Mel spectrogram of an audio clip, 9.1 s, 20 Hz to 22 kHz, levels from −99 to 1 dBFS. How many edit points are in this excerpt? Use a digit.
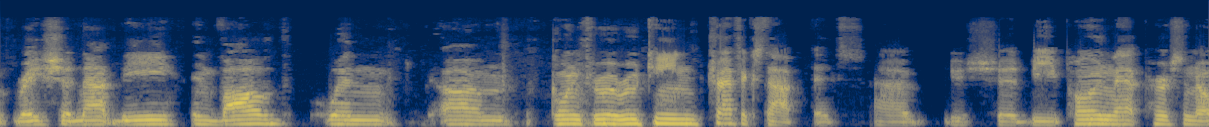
3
